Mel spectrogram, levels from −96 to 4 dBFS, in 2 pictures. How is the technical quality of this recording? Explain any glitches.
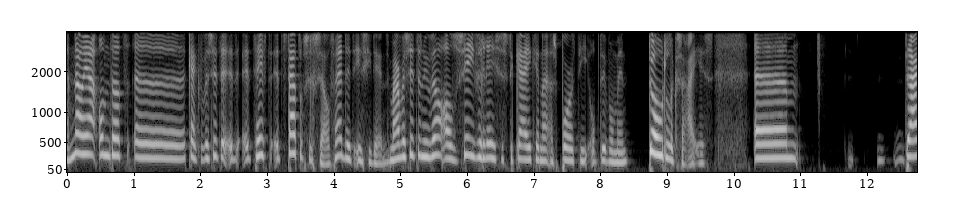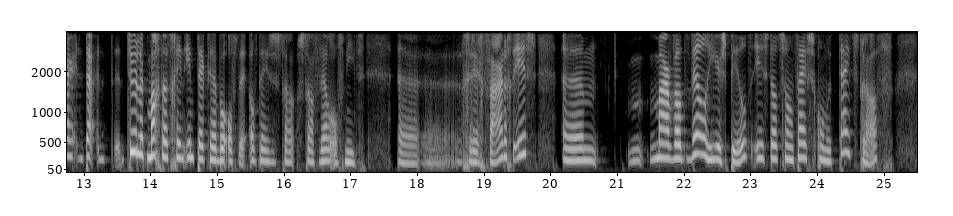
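The speech recording is technically sound, with no dropouts, distortion or other glitches audible at any point.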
